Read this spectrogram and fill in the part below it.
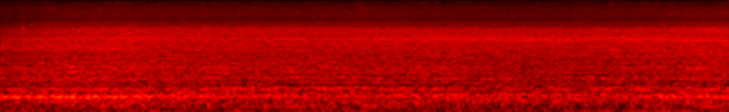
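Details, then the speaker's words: Ariston box kitchen hood run before cleaning, with heavy grease in the filters and tray; steady, even fan rush with a low steady hum and no rattles, scraping or wobble; the hood still runs normally. "হুটটা এখনো ঠিকভাবেই চলছে"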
